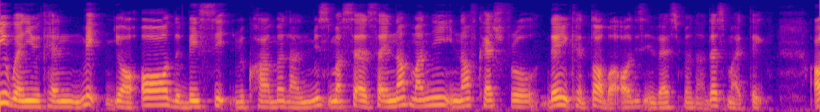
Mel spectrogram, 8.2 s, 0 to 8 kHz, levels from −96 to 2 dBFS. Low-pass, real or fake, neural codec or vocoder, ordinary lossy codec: 7.2 kHz; real; none; none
